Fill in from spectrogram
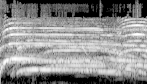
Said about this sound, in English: Okay, so it's time, guys. We're going to do this gender reveal. Okay, so it's Team Tapatio or Team Cholula. So if you think we're having a boy, cheer.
